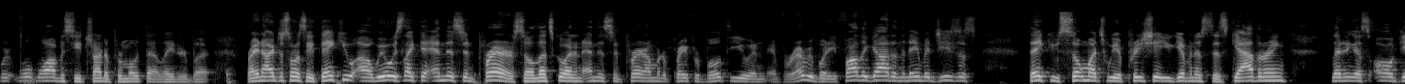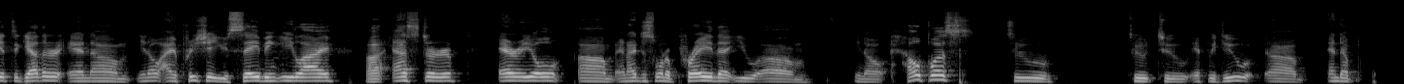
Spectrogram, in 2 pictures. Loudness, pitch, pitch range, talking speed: -26 LUFS, 160 Hz, 140-175 Hz, 225 wpm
